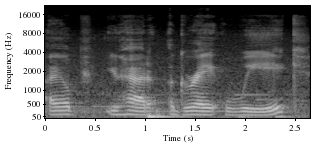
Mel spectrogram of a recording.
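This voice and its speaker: A man's voice: medium pitch, little pitch movement, slow, faint music behind. A man hosting a soap opera after show in a casual livestream chat, talking with a stuffed-up nose from allergies, laughing often and greeting viewers by name. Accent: Canadian.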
